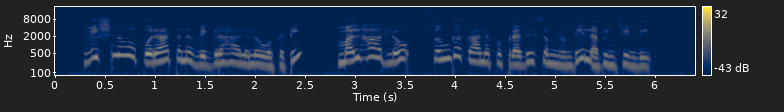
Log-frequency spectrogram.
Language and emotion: Telugu, neutral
